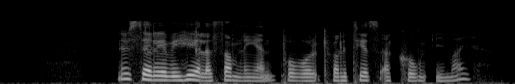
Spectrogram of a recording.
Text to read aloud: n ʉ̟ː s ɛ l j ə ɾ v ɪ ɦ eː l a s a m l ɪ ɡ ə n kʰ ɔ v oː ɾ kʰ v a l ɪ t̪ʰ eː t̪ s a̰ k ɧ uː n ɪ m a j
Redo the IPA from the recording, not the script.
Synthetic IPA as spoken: n ʉ̟ː s ɛ l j ə ɾ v ɪ ɦ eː l a s a m l ɪ ŋ ə n pʰ ɔ v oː ɾ kʰ v a l ɪ t̪ʰ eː t̪ s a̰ k ɧ uː n ɪ m a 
